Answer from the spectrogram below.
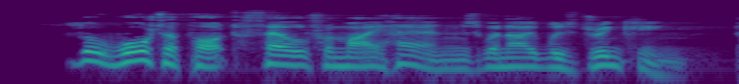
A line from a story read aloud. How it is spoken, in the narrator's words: Dantès said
